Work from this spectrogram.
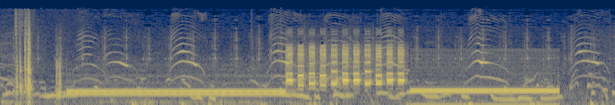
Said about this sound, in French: Le téléphone.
